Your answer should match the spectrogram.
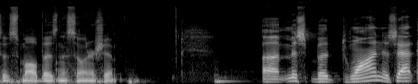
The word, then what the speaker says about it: Beaudoin: Beaudoin, is that how you pronounce it?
